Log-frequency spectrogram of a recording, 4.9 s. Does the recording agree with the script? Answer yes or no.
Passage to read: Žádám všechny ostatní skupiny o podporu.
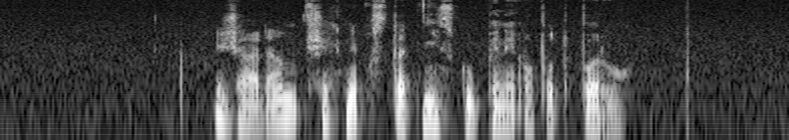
yes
